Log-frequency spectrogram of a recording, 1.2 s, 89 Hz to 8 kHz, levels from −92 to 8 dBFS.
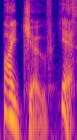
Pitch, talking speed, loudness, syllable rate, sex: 130 Hz, 155 wpm, -18 LUFS, 3.0 syllables/s, male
